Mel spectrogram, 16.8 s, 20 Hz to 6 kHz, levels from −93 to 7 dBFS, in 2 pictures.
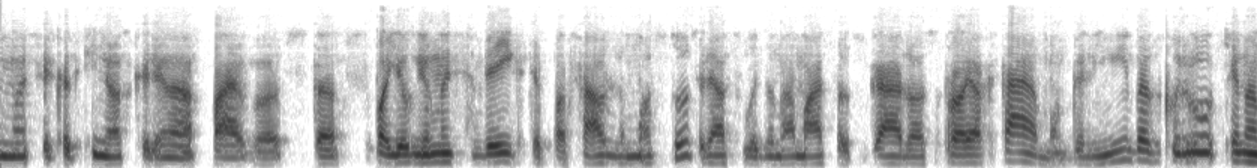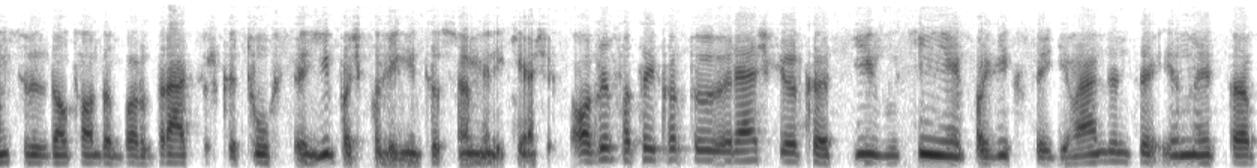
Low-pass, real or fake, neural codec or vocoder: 5.4 kHz; fake; codec, 16 kHz, 4 kbps, FunCodec, trained on Chinese and English, 50 frames a second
